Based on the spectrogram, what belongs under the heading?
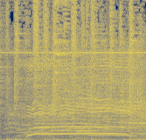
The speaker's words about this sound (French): il y a du monde, mon Dieu, mais t'imagines, il y a du monde qui nous applaudit, je comprends pas.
